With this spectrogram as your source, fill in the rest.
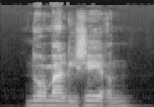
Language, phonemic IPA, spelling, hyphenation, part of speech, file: Dutch, /ˌnɔr.maː.liˈzeː.rə(n)/, normaliseren, nor‧ma‧li‧se‧ren, verb, Nl-normaliseren.ogg
- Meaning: 1. to normalize, to make normal 2. to normalize, to correct for variables or to adjust values to a given norm 3. to normalize, remove redundancy in data 4. to normalize, to standardize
